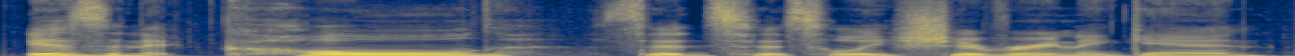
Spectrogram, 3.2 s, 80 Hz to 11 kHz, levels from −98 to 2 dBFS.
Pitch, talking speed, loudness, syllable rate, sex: 215 Hz, 130 wpm, -17 LUFS, 4.1 syllables/s, female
